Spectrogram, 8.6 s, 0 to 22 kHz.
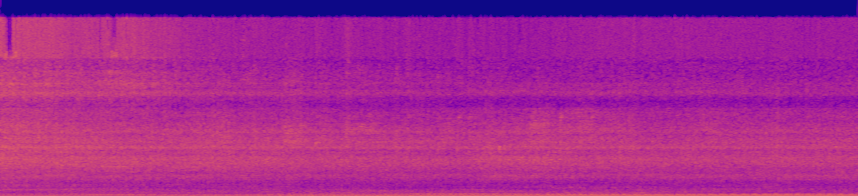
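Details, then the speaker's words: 1991 Pontiac Firebird, 100% stock exhaust, 60,000 original miles, idling after start: steady, even, quiet low rumble with a slight lift partway, then settling back; smooth, healthy idle. "100% stock car, the way GM intended it to be, so nothing crazy, no loud exhaust. It's nice and quiet."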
